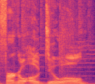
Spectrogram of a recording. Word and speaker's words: Fergal O'Duill: We've been sitting here with Father Fergal O'Doul. Is that correct? Did I say that right? – You got it.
